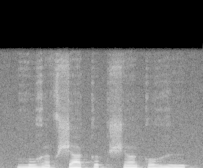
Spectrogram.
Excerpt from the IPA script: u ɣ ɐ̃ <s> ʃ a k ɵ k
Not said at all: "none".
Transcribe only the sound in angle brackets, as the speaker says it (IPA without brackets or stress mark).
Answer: θ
